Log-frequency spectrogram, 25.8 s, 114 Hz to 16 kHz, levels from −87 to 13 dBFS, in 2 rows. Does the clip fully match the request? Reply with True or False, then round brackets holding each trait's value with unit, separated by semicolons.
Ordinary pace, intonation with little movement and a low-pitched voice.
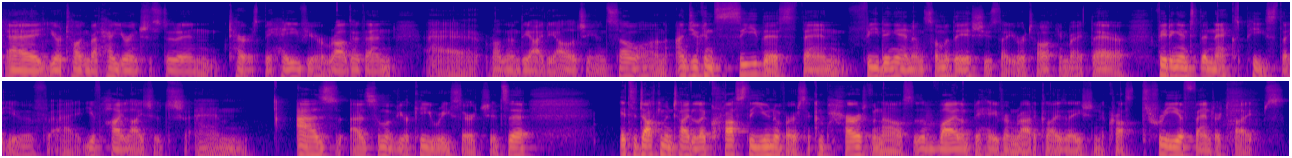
True (180 wpm; 2.3 semitones; 100 Hz)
